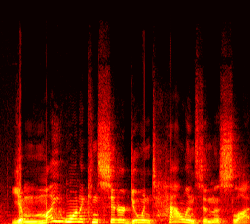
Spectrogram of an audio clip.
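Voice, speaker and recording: A man talks in an animated tone with noticeable background noise behind him. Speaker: YouTube card game content creator. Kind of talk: deck profile tutorial. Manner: fast; animated, casual.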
